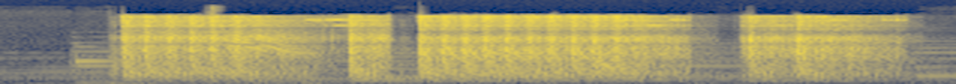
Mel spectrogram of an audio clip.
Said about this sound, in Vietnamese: Tức thì một loạt đạn xả về phía này.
